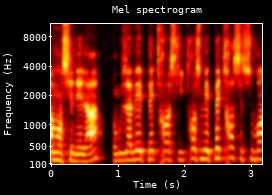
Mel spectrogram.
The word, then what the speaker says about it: Petros: Ils prononcent le P comme un B, hein. Petros, ils disent.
